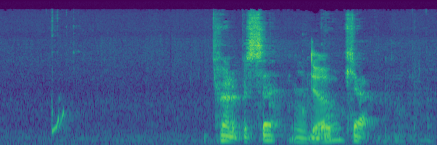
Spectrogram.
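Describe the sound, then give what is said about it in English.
A single short water plop sound effect with a quick upward-bending pitch rings out near the start, clean, followed by a pause before someone begins talking. “Oh, that was a satisfying little water sound or whatever.”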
